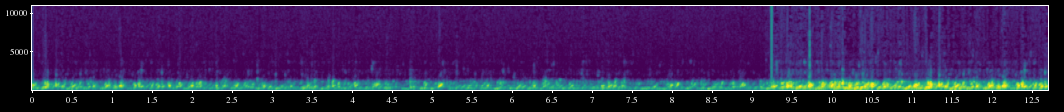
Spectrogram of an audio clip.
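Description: Underwater ambience: a dense bubbling, crackling wash with a faint steady hum underneath, growing louder about nine seconds in.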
